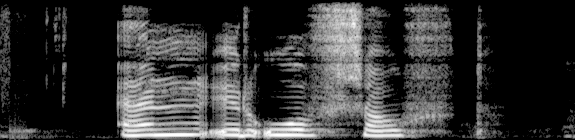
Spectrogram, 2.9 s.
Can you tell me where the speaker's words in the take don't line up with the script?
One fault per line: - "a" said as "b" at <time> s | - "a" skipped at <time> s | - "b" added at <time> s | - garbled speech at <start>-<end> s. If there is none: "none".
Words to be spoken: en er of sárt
none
